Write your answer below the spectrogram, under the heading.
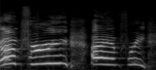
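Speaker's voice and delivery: furious, loud, very high-pitched, very slow speech. Speaker reenacting shouting affirmations while running around the house, retelling loud angry affirmation. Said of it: "affirming the truth very loudly in an angry voice".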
